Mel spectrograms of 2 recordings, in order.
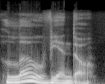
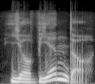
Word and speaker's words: lloviendo: Some learners say llovendo. But it sounds more like lloviendo in many accents.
